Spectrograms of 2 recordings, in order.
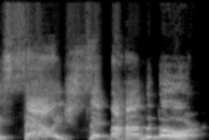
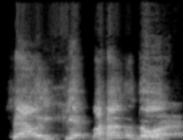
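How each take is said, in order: First: Saying it while holding the tongue; tongue sticking out. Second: Tongue sticking out. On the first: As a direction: hold your tongue and talk slowly. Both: Shown as a demonstration. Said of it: "I used to hold my tongue and say".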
